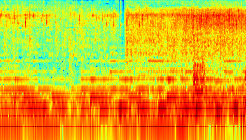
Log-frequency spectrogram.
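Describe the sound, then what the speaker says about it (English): Marinated mackerel fries in a pan of hot oil, a steady broad sizzle that holds throughout and grows a little louder toward the end, with faint clinks and a low background hum. "Place the marinated fish into the hot oil."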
